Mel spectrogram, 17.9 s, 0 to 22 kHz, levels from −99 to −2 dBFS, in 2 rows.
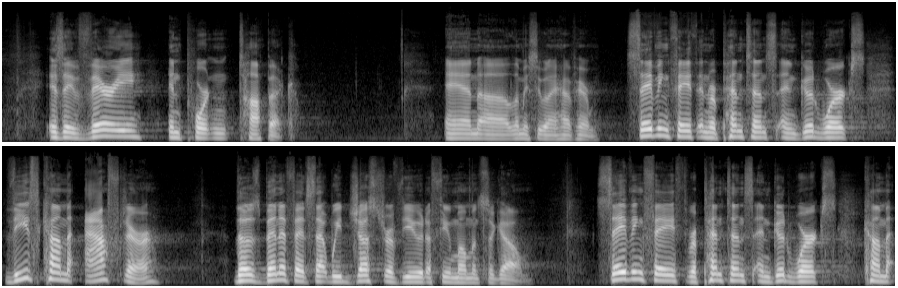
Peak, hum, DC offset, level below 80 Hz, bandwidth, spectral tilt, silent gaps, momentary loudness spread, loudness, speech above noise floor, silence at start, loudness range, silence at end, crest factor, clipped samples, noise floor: -2 dBFS; none; under 0.1%; -76 dBFS; 14.5 kHz; -6.5 dB/octave; none; 12 LU; -23 LUFS; 51 dB; 0.45 s; 7 LU; 0.05 s; 22 dB; under 0.1%; -73 dBFS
